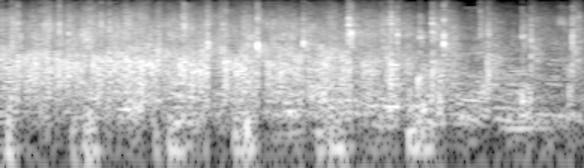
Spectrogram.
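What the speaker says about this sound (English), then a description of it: "Give her a huge round of applause" An audience at a DAV College for Girls prize distribution ceremony gives a loud, dense round of applause for an award winner, the clapping sustained throughout and easing slightly near the end.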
